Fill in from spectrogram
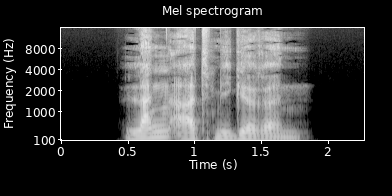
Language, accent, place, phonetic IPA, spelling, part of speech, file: German, Germany, Berlin, [ˈlaŋˌʔaːtmɪɡəʁən], langatmigeren, adjective, De-langatmigeren.ogg
- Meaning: inflection of langatmig: 1. strong genitive masculine/neuter singular comparative degree 2. weak/mixed genitive/dative all-gender singular comparative degree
